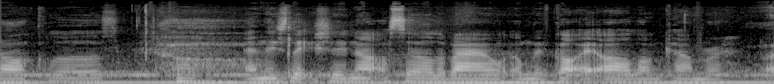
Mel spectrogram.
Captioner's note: gasps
